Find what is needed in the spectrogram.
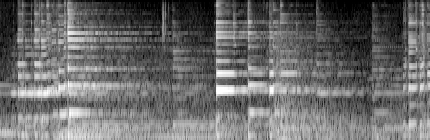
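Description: Quiet background music: a slow melody of held notes, with new notes coming in about half a second and two seconds in.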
